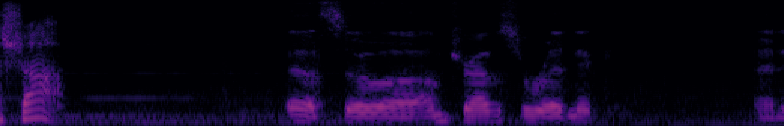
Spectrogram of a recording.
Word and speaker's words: Aurednik: Yeah, so I'm Travis Aurednik, and it is pronounced Aurednik. So, of course, Redneck's been my name my entire life.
